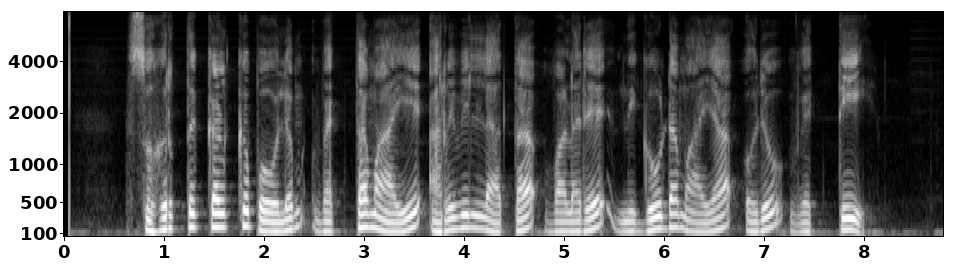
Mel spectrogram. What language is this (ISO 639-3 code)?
mal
